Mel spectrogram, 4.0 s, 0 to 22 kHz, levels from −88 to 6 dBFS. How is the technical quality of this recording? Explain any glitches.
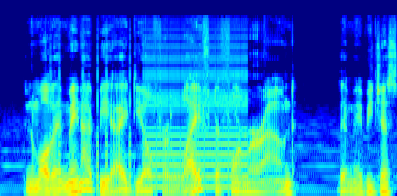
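The recording is marred by radio interference from a 2G mobile phone, heard in two distinct episodes.

From 0.49 s to 1.31 s there are GSM signalling bursts. A nearby handset was exchanging short control transmissions with the network, and the audio circuitry rectified those radio pulses into the signal path. Because the phone sends only brief clusters of bursts at a 217 Hz frame rate, this comes through as a galloping dit-dit-dit of short 217 Hz buzzes, loud enough to sit only a few decibels below the sound.

From 1.43 s to 2.47 s the interference becomes a GSM phone buzz. The phone had moved into an active call, so it was transmitting continuously at 217 bursts per second, and the circuit demodulated each pulse. The result is a steady, hard, raspy 217 Hz buzz packed with harmonics, at about 7 dB below the sound and unrelated to anything in it, lasting the full second.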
